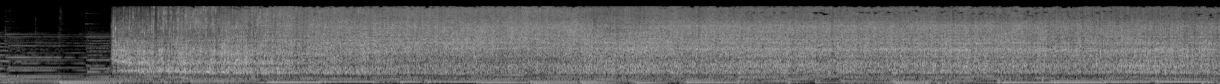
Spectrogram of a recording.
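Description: Paste sizzling hard in hot oil in a frying pan on a camp stove, a loud steady hiss that starts suddenly about a second in. Background music's bass line continues underneath.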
